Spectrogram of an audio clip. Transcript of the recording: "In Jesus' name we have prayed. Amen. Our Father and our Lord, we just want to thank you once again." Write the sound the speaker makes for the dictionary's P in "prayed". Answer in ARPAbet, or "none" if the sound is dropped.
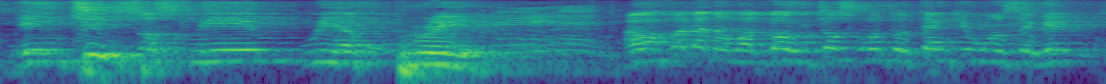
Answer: P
